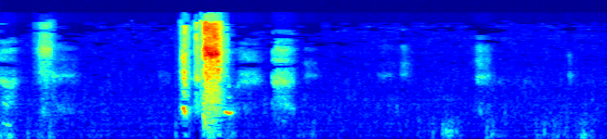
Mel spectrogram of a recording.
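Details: Sneezing: a sharp, explosive, hissing sneeze burst with softer puffs and sniffs around it in a quiet room.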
